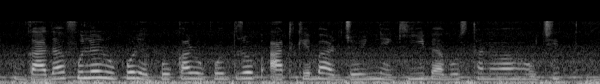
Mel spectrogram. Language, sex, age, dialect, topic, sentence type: Bengali, female, 31-35, Rajbangshi, agriculture, question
